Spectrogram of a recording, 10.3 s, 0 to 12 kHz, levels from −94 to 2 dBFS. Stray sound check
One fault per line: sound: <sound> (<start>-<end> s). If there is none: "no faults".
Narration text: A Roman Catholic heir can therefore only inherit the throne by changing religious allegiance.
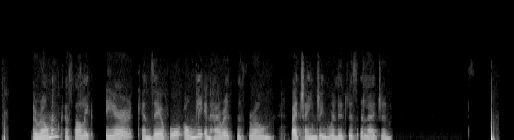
no faults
